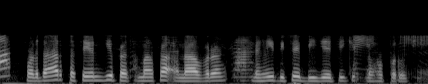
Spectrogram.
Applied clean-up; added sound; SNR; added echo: neural separator model SepFormer WHAM!.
